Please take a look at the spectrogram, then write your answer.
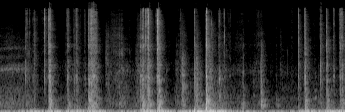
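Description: A sharp chisel paring thin shavings from pallet wood for a spice rack, a series of crisp cutting strokes and taps at irregular intervals over a steady low room hiss.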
